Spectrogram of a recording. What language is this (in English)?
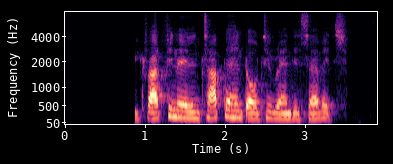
Danish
